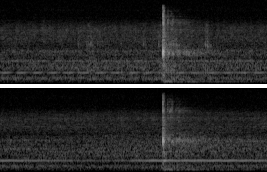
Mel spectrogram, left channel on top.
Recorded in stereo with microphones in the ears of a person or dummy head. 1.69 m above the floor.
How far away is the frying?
I don't hear frying.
